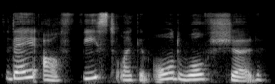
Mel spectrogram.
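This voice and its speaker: A woman's voice: on the high side, lively intonation, slow, gravelly, dark tone, husky, full character voice. A woman voicing a sly, grumbling old male wolf in a children's storybook read-aloud. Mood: surprised, pleased. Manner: growling, wheedling, grumpy.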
